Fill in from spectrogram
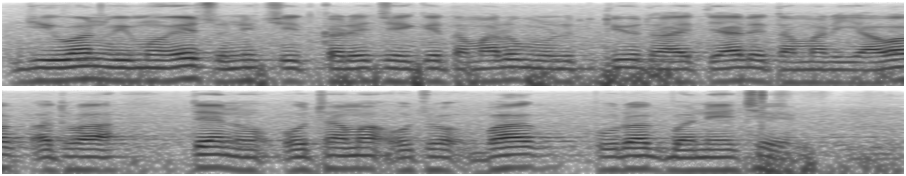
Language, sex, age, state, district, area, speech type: Gujarati, male, 18-30, Gujarat, Aravalli, urban, read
